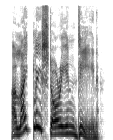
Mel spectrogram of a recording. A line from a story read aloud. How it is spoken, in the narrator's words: cried Javotte, tossing her head disdainfully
